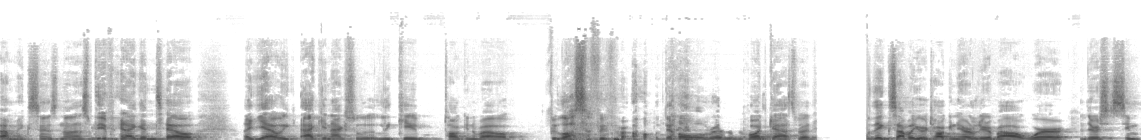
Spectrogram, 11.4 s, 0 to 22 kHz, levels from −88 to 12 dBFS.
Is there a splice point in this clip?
yes; 1 cut; at 0.9 s

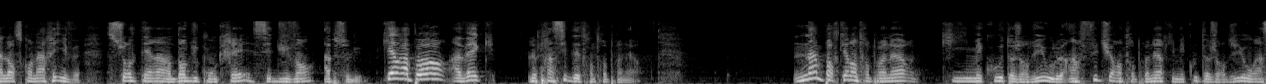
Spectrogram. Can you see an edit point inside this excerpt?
yes; 1 cut; at 3.8 s

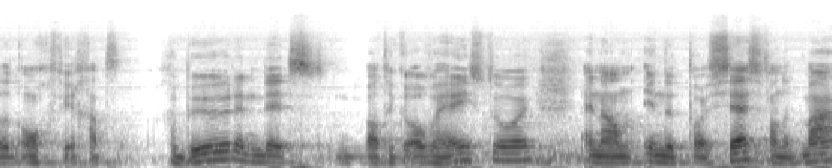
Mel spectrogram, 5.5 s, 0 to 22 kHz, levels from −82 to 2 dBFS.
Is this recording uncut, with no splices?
yes; 0 cuts

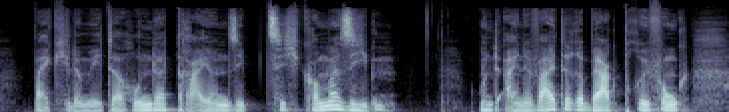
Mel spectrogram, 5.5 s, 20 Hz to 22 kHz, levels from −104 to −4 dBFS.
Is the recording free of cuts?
yes; 0 cuts

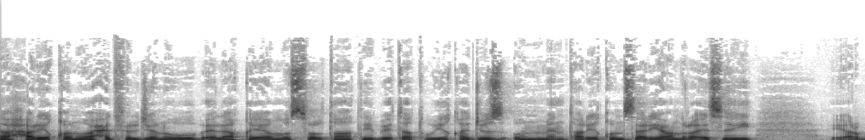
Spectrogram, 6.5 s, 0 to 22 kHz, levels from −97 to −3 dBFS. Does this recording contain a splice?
no; 0 cuts

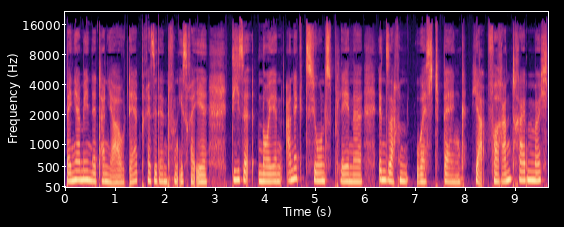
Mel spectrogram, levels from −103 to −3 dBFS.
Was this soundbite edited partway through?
yes; 1 cut; at 8.1 s

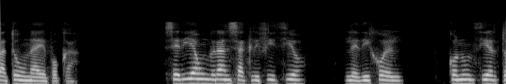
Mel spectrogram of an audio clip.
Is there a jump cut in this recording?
no; 0 cuts

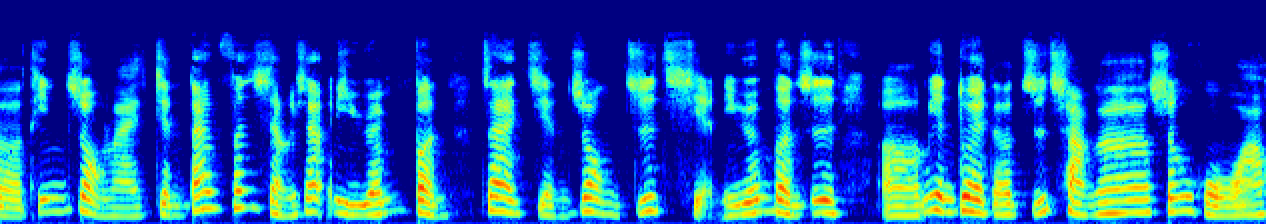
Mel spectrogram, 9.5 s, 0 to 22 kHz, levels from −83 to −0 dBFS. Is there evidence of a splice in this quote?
yes; 1 cut; at 2.5 s

